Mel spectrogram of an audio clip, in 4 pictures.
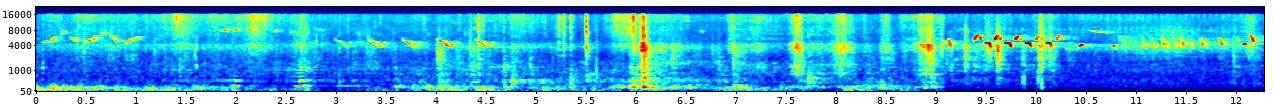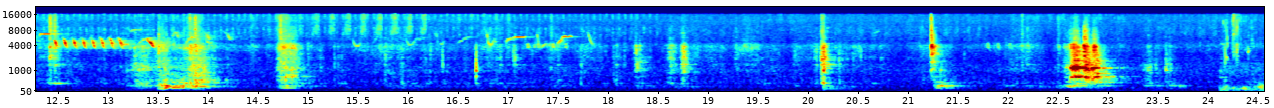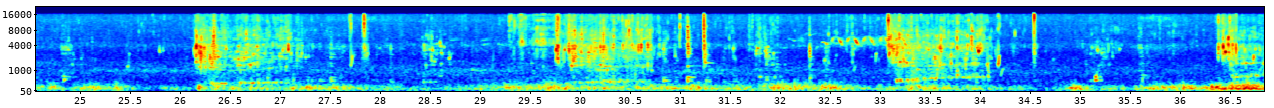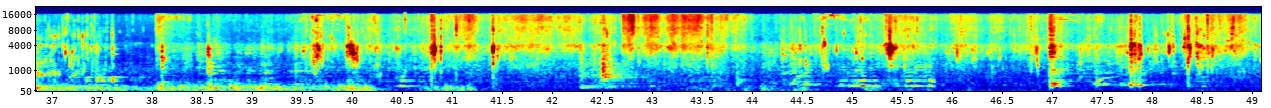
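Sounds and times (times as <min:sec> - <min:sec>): water splashing into bucket: 0:25.8 - 0:35.7, 0:36.3 - 0:41.7, 0:44.3 - 0:49.0.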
